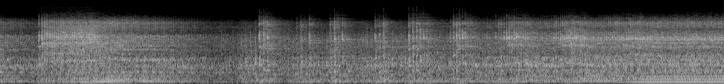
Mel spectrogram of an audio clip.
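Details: Simpson S4 diesel engine after overhaul, test run: catches and settles into a steady, even clatter with a few throttle blips; normal start and idle, running smoothly after the rebuild.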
